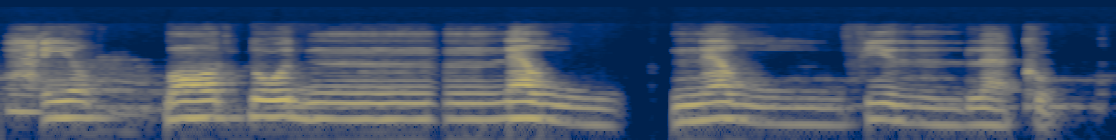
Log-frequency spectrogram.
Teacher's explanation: huruf ghain dialirkan dan juga tebal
